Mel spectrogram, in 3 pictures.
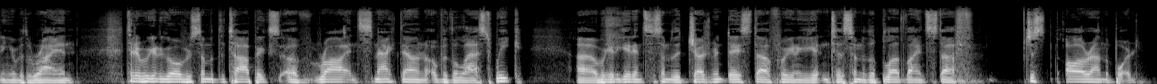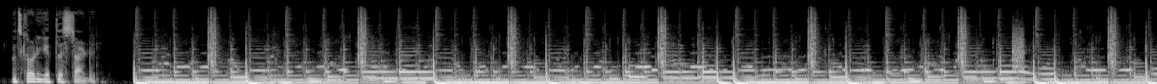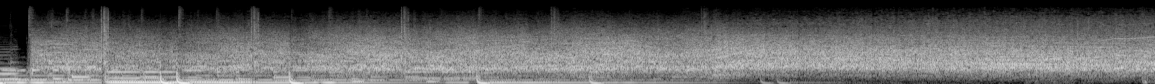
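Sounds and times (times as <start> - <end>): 
speech: 0.0 - 13.9, 14.7 - 15.6
loud music with a steady beat: 12.9 - 31.0
wrestling crowd cheering and applauding at SmackDown: 23.4 - 34.6.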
